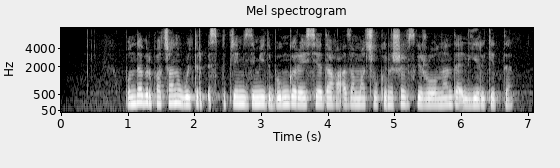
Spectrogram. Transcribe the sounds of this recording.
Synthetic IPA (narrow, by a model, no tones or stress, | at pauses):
b̥ʊnd̪ɑbɪɾpʰɑt̪ʃɑnəwɵlt̪ɪɾɪpɪspbɪt̪ɪɾe̞mɪzd̪e̞me̞jd̪ɪbʏɡʲɪŋʲɡʲɪɾo̞sʲːijɑd̪ɑʁə̰ʔɑ̰zɑmɑt̪ʃəlˠkʲʰʏnʃe̞vskʲeʒo̞lˠənɑnd̪ɑʔɪ̰lɡʲe̞ɾɪkʲʰe̞t̪ːɪ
